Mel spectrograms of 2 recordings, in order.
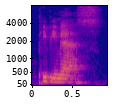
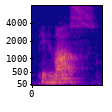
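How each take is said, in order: First: The name's vowel sounds like 'mass'. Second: The name's vowel sounds like 'moss'. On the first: The speaker calls it right. "There we go. I'll get it correct" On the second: The speaker calls it wrong. "I did say P P Moss"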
